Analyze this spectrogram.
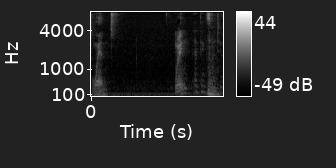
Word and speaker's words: Nguyen: And, I don't think you pronounce the N. It's just win.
